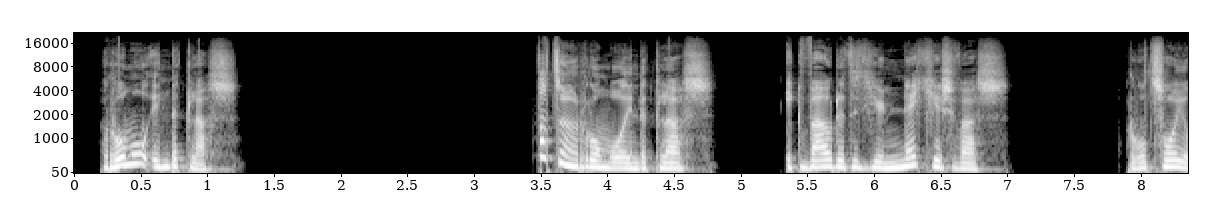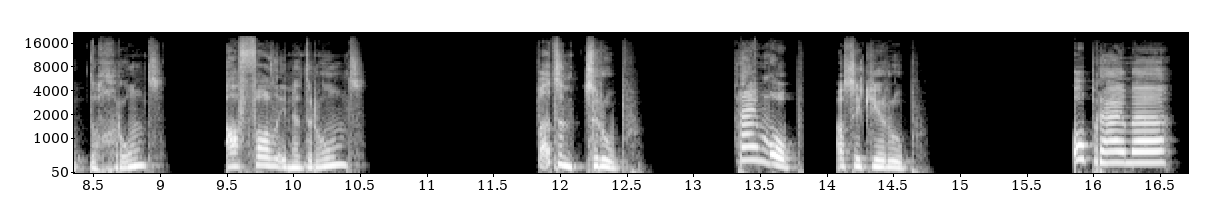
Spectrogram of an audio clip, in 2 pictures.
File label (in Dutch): Rommel in de klas gedicht; afval in de klas; leerjaar-2; taalsprong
